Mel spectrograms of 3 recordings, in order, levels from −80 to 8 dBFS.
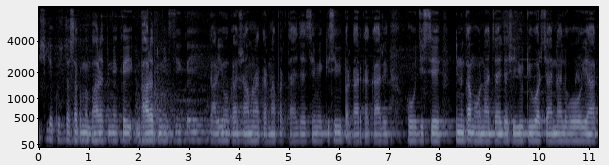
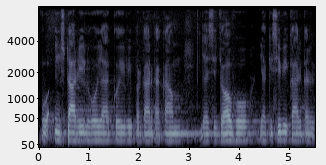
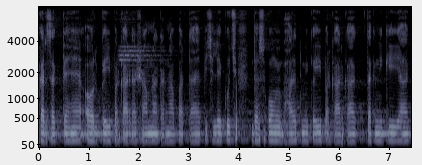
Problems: constant background noise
